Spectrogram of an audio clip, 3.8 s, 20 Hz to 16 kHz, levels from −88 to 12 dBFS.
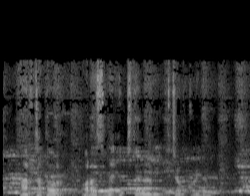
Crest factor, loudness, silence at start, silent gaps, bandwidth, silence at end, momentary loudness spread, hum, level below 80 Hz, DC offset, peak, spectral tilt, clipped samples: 20 dB; -28 LUFS; 0.05 s; none; 11.5 kHz; 0 s; 11 LU; none; -62 dBFS; under 0.1%; -8 dBFS; -4 dB/octave; under 0.1%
